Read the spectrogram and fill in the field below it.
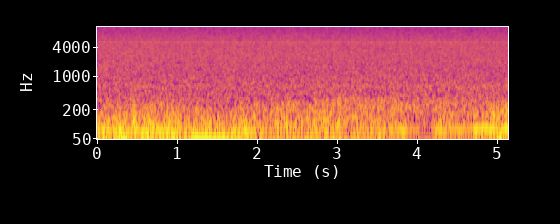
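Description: Wind rumbles and buffets steadily against the microphone, high in the open air.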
